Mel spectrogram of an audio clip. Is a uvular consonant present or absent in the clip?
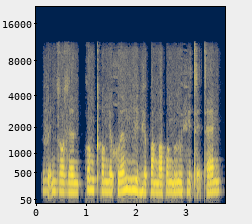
present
